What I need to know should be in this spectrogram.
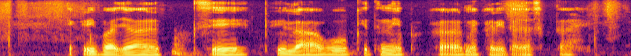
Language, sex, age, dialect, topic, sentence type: Hindi, male, 31-35, Awadhi Bundeli, agriculture, question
